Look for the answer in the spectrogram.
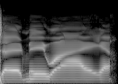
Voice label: "tell me why", Funky Vocals, girls; USB Soundscan vol.18; AKAI; TB GIRLS

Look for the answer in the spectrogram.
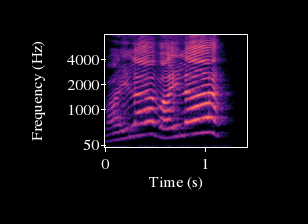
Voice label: MEXICO VOICE, MEXICAN; ILIO; Vocal Planet VOL-5

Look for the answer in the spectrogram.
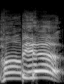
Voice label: Vocals

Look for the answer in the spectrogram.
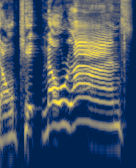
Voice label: Don't Kick No Lines, Hip-Hop and RnB Vocals

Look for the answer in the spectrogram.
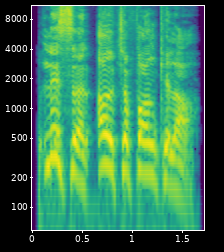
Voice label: Vocals; Jungle Frenzy 1

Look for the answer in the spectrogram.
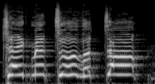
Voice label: TAKE ME TO, FEMALE VOICE; Best Service; Hallelujah

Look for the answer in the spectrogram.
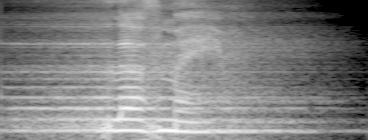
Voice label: fem spo, Vocals; Mutekki Media; Diamond Vocals 2

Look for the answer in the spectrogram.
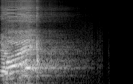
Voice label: vox "what" 12khz; M8JUNGLEPAK1

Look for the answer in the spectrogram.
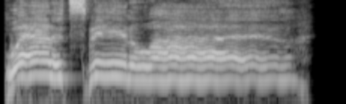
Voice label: male, Dance Ultra Voice hooklines

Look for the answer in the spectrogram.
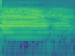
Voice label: stall voice; Amiga Soundtracker Sample Packs

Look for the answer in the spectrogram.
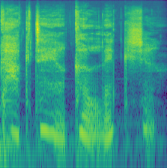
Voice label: sexy, Spoken; Kocktail K Spoken

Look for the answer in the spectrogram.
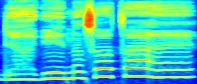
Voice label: CHILD VX, Indian Traditions

